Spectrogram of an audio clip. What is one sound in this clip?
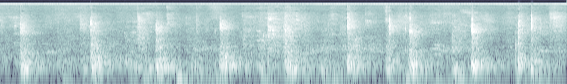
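A middle-aged woman speaks steadily and formally into a microphone.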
